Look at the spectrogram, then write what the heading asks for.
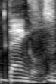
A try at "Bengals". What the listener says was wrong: No, that sounds like an A.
